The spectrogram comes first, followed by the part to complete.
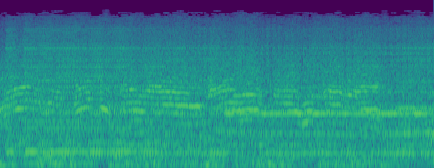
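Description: Live electronic noise music from a table of electronics and a mixer: a loud, dense drone with warbling tones that glide up and down above it.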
